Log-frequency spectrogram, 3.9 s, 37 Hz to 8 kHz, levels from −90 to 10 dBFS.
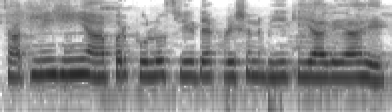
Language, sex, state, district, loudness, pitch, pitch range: Hindi, female, Uttar Pradesh, Saharanpur, -15 LUFS, 205 Hz, 200-215 Hz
